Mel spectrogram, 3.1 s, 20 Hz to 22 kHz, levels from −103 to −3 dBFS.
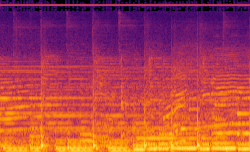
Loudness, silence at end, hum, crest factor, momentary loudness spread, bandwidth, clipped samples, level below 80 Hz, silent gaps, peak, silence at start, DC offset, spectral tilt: -16 LUFS; 0 s; none; 12 dB; 4 LU; over 20 kHz; under 0.1%; -26 dBFS; none; -2 dBFS; 0 s; under 0.1%; -8 dB/octave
